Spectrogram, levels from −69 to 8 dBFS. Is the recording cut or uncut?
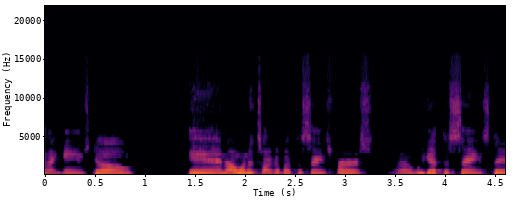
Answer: uncut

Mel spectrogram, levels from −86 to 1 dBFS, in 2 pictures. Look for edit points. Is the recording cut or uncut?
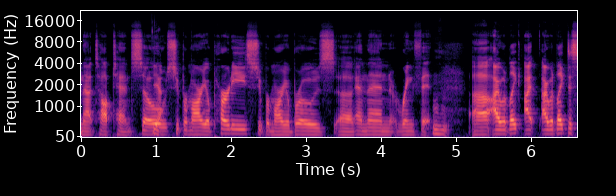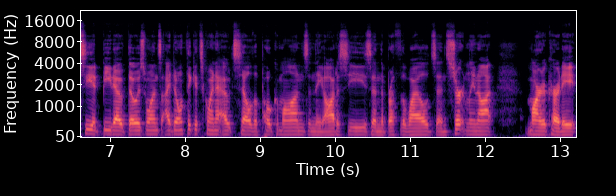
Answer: cut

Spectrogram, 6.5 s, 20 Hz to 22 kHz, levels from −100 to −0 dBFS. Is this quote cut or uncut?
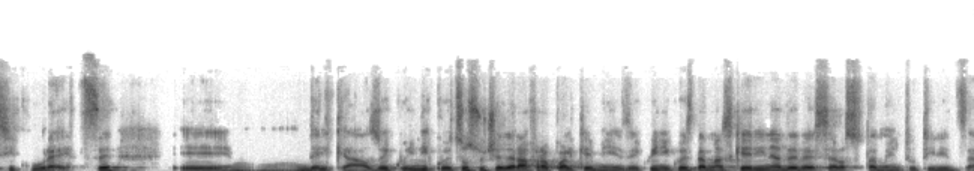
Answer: uncut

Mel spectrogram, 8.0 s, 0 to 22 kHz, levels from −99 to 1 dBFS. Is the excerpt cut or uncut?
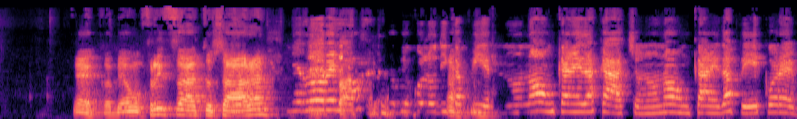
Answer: uncut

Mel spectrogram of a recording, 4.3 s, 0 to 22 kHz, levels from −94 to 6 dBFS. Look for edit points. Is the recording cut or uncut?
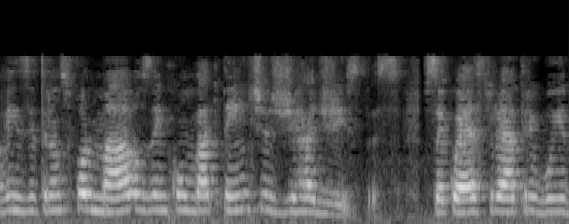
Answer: cut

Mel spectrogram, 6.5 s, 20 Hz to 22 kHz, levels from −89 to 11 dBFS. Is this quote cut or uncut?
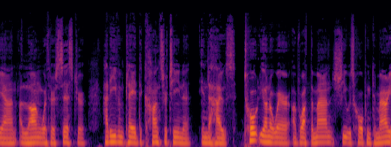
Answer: uncut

